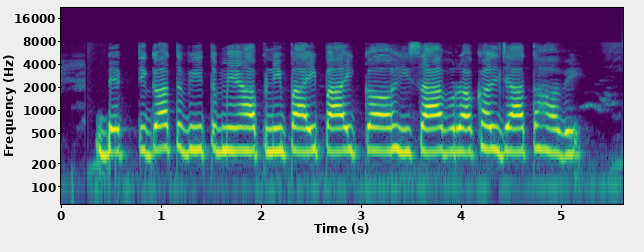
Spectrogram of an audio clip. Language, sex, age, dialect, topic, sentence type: Bhojpuri, male, 18-24, Northern, banking, statement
